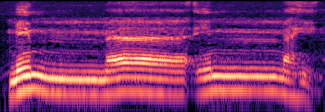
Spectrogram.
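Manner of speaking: "من ماء مهين" بغنة ممدودة جدًا على الميم; مدّ الميم المشددة في "من ماء" ببطء شديد; drawn-out ghunna on mim. Shown as a demonstration. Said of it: "مثل". (إدغام "من ماء" بغنة طويلة بطيئة)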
